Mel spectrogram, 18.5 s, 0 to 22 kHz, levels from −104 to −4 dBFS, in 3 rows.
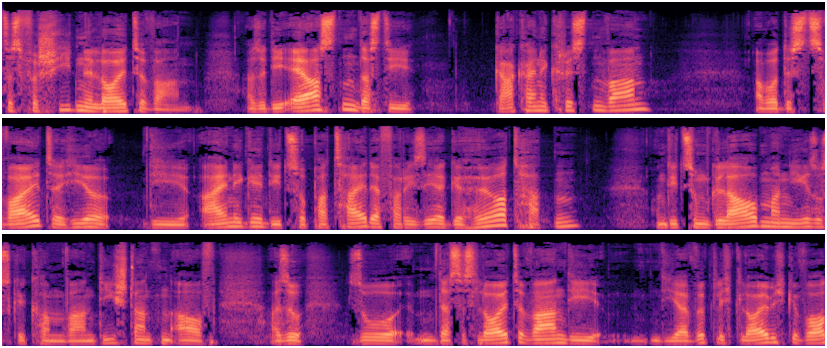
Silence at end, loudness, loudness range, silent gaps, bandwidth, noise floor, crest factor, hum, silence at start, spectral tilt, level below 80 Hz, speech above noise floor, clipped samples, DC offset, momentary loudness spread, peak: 0 s; -25 LUFS; 4 LU; none; 16 kHz; -61 dBFS; 22 dB; none; 0 s; -3 dB/octave; -68 dBFS; 35 dB; under 0.1%; under 0.1%; 15 LU; -4 dBFS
